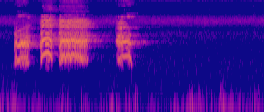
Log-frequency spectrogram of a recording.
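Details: A wild red junglefowl crowing back at a decoy, loud and close: two short harsh notes, a drawn-out ragged phrase, then a brief final note, followed by low rumbling and soft rustling.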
